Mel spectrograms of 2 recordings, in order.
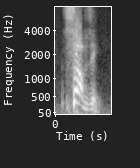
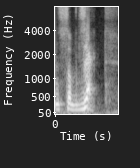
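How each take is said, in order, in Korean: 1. 강세는 첫 번째 음절에 있어요. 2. 강세는 두 번째 음절에 있어요. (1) "명사일 때는 subject" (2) "복종시키다 종속시키다 는 subject"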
